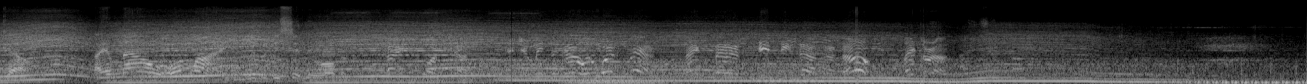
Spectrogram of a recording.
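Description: A motorcycle engine roars and revs as it rides along.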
